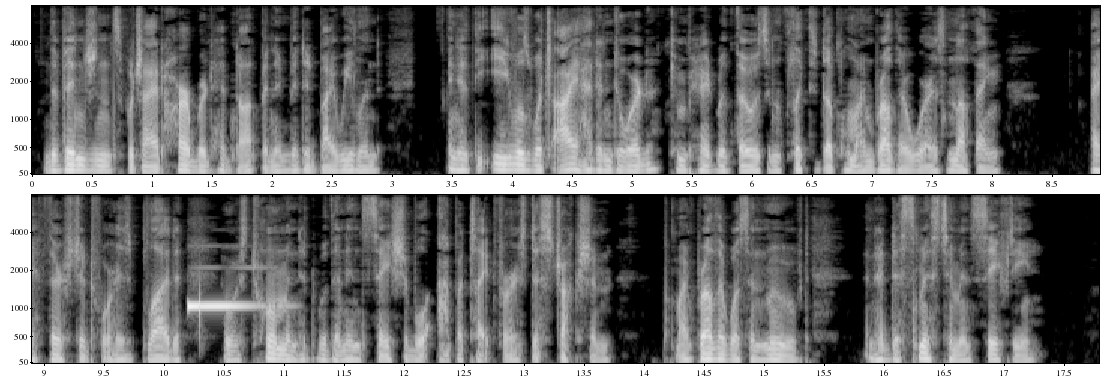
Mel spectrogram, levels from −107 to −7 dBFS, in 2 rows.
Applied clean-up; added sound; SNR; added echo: classical method Wiener filter.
